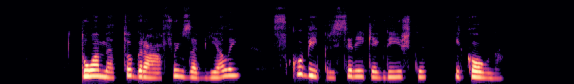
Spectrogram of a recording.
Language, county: Lithuanian, Kaunas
